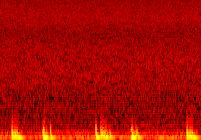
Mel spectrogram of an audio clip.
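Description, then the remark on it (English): A muffled heartbeat of a dying boy, listened to with a head laid on his chest, thumps in low, steady lub-dub pairs, about three beats in two seconds, with a faint hum underneath and no talking. “Could still hear his heartbeat then.”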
